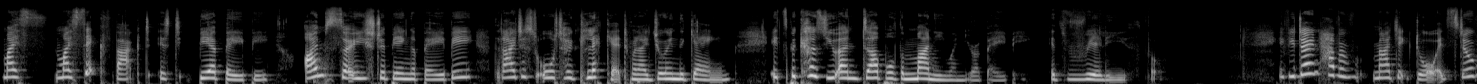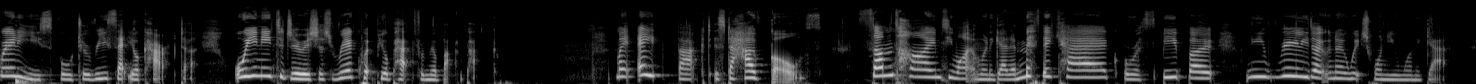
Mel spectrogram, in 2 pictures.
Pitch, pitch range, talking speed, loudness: 290 Hz, 235-345 Hz, 205 wpm, -22 LUFS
